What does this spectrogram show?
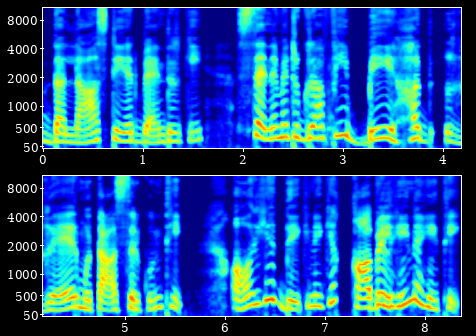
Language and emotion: Urdu, disgusted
